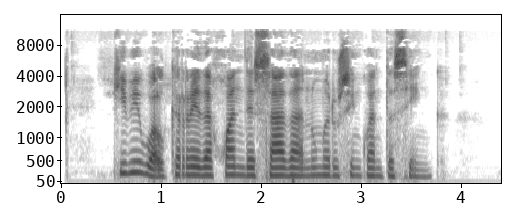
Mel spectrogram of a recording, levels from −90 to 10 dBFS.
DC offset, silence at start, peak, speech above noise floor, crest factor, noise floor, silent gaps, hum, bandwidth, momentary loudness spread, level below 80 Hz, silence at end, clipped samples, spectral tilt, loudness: under 0.1%; 0.05 s; 0 dBFS; 23 dB; 20 dB; -43 dBFS; none; none; 11.5 kHz; 10 LU; -52 dBFS; 0.7 s; under 0.1%; -2 dB/octave; -18 LUFS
